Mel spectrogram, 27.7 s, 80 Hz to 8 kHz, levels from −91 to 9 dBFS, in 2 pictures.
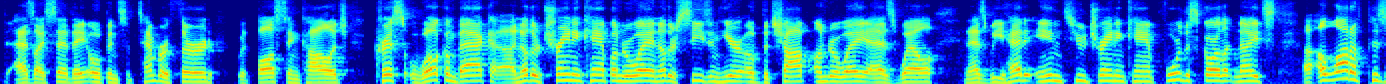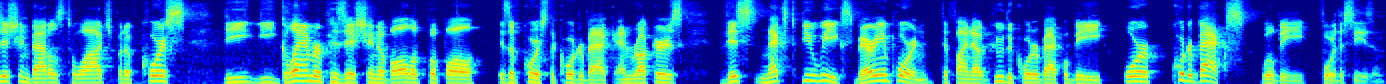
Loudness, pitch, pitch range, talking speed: -21 LUFS, 155 Hz, 140-185 Hz, 180 wpm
